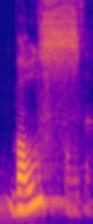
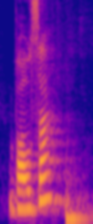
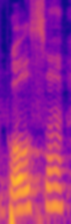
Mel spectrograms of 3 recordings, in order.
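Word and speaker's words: Bolza: I think BSA Bza. Yes, I'm Pulsa. My last name is spelled B as in Bravo, O L.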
